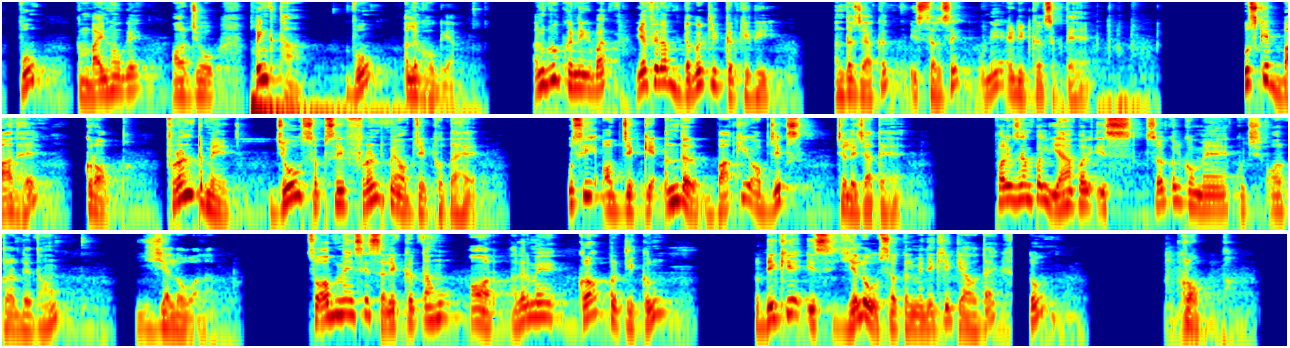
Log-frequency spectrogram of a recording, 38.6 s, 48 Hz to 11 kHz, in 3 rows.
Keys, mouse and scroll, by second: 3.2 click, 4.6 right click, 5.5 click, 6.1 ctrl+z, 6.5 click, 7.3 double click, 8.0 click, 10.9 ctrl+z, 11.5 click, 11.7 double click, 12.1 click, 22.9 click, 24.4 double click, 25.4-33.3 drag, 35.7 click, 37.3 click.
